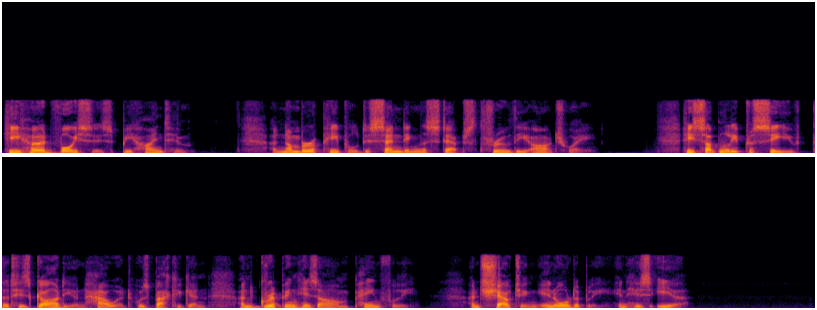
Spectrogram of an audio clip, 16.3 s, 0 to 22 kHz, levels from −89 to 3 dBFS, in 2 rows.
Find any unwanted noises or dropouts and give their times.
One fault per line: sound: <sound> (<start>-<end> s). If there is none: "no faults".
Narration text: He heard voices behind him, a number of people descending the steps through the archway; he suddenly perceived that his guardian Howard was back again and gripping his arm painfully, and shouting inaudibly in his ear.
no faults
